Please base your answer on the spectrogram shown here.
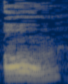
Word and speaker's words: om: Mani pme wh so om rhymes with the word whom ma is which you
